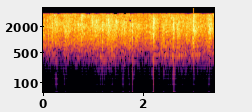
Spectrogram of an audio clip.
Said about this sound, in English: And also I want to take this opportunity of thanking all the people behind the scenes at Brahma Kumari. I think these guys do a wonderful job, and I think they deserve a huge round of applause, ladies and gentlemen.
